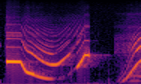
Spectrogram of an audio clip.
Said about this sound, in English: Anyway, we have a whole case full of props for sound effects that we can use for different situations. Okay, we have, for example, we have different kinds of whistles here.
